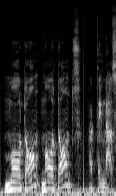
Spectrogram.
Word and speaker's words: Mordaunt: be aware, the Paymaster General, who is called Mordaunt, I think that's how it's pronounced, said this in reply to her.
